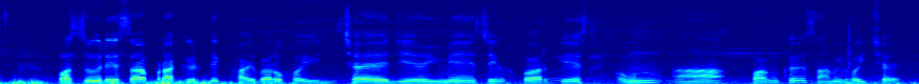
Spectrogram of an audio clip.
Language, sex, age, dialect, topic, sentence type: Maithili, male, 31-35, Eastern / Thethi, agriculture, statement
